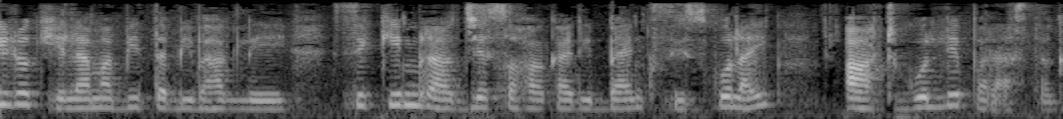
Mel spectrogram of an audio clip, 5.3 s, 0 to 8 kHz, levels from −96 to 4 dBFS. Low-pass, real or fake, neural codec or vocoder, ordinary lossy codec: 7.2 kHz; real; none; AAC, 32 kbps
